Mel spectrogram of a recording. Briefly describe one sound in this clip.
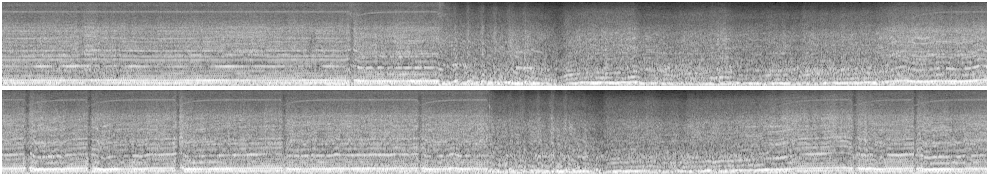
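A racing car engine screams at high revs, dropping sharply as it slows and climbing again through quick gear changes.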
